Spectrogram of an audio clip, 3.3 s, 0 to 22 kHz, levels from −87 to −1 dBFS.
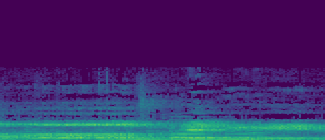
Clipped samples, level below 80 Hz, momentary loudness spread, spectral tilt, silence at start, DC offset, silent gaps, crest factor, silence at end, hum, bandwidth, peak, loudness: under 0.1%; -62 dBFS; 5 LU; -5.5 dB/octave; 0 s; under 0.1%; none; 16 dB; 0 s; none; 11.5 kHz; -8 dBFS; -24 LUFS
